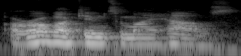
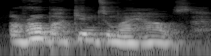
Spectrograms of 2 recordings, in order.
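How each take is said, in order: First: It is said in a flat, plain way. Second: It is said with lively, felt expression. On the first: The words are said without feeling, like an average speaker. The speaker calls it wrong. "as opposed to" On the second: The speaker feels the words being said. The speaker calls it right. "feel the words"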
